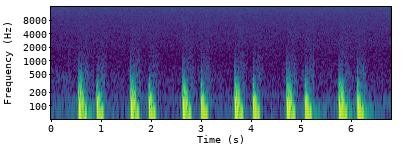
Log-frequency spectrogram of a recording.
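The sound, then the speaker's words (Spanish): Heartbeat heard through a stethoscope diaphragm at the left lateral sternal border: six steady lub-dub pairs of deep, muffled thumps about once per second, with a faint low hum between beats and no voices. “Está escuchando el corazón en el borde external lateral izquierdo.”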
